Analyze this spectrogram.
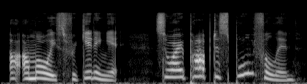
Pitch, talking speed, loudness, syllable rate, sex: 285 Hz, 195 wpm, -19 LUFS, 6.1 syllables/s, female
